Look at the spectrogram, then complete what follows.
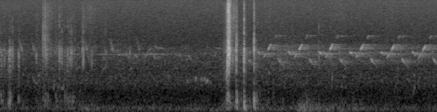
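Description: Male wild turkeys sparring: wing flaps, and about two seconds in a short, loud burst of rapid strokes. A fast series of high chirps follows near the end.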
